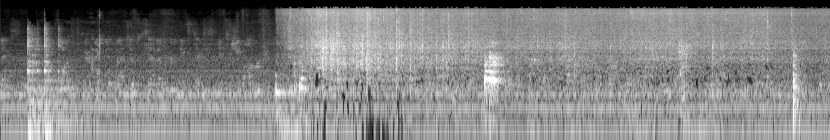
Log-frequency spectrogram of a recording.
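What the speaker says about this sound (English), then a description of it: "So you're not trying to burn the sausage, just trying to get a nice little sear on them" Smoked sausage searing in a pot for gumbo. Quiet kitchen clatter gives way to a loud, steady sizzle that continues to the end, with a few utensil clinks and scrapes.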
